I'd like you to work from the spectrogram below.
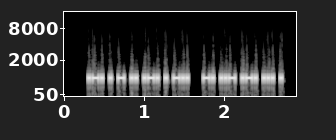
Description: Morse code, heard as a keyed tone, about 46 wpm, 700 Hz. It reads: RETIRED NURSE
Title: Practice QSO - Exchange 3 - More Info - 45wpm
